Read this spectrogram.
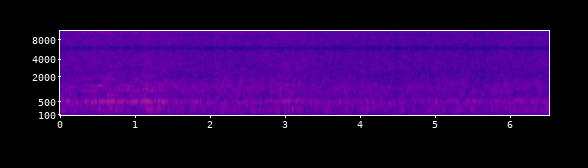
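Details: Calm honey bees droning around an opened hive while it is worked; a steady, even hum with stacked tonal bands that wavers slightly in pitch near the start and stays constant throughout.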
